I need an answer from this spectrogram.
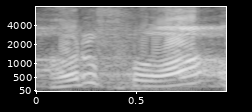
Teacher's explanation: huruf yang keluar dari min adnal halqi, ujung tenggorokan. Adna, si ujung.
